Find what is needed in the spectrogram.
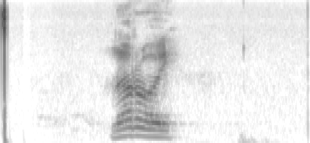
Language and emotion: Russian, neutral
